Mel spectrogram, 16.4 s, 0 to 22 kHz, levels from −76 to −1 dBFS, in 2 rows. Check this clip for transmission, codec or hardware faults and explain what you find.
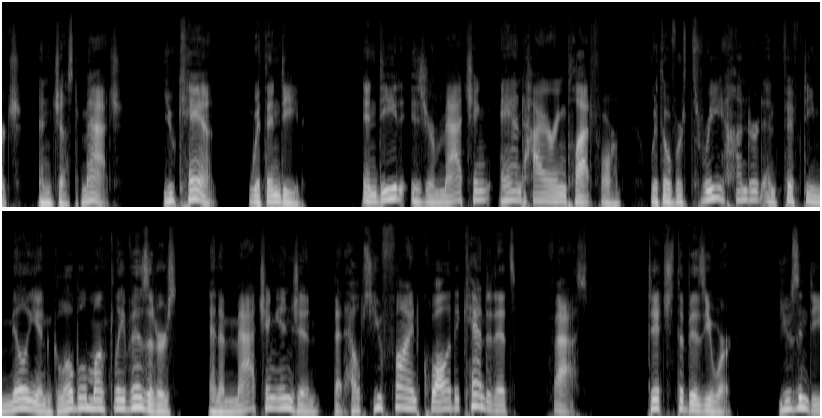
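A block of digital silence at 4.97 s, between "is your matching" and "and hiring platform with", interrupts the speech. For about 11.6 ms, which fits a 512-sample buffer that went unfilled, the output dropped straight to silence and back, so the gap is heard as one short tick.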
